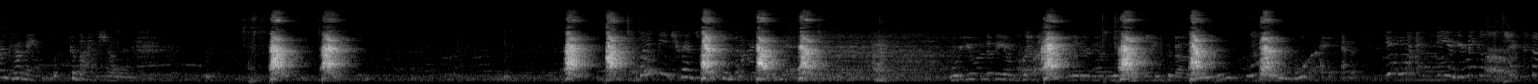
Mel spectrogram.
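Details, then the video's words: A Boston terrier puppy barking at a cat gives sharp, high barks in short bursts of two or three, with quiet voices behind. "Puppy barking at cat"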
